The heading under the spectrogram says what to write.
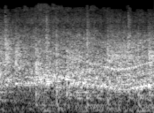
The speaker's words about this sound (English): Dade County, Florida, in a yellow house, a boy plays a computer racing car game.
